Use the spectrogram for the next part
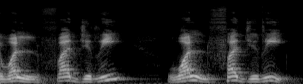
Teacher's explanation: را پہ زیر ہے تو را کو باریک پڑھنی چاہیے، والفجری، والفجری، را کو باریک پڑھنی چاہیے، لیکن جب یہاں پہ آپ وقف کرتے تو یوں کہتے ہیں والفجر، را کو پڑ پڑھتے ہیں۔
